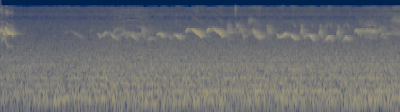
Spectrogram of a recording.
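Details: Chestnut-bellied seed finch, barba branca type, heard singing a fainter stream of swooping whistled notes and chirps, partly masked by a persistent low rumbling background noise.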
